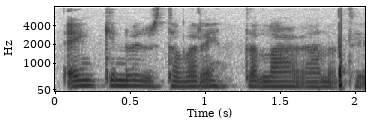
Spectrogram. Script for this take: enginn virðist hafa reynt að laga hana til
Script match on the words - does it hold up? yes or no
yes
